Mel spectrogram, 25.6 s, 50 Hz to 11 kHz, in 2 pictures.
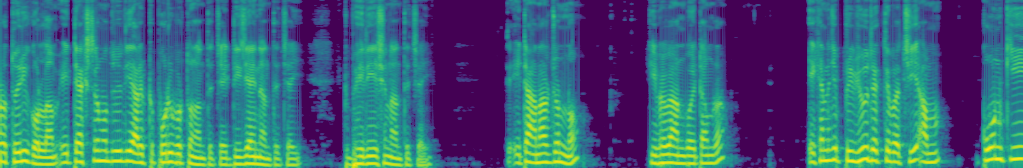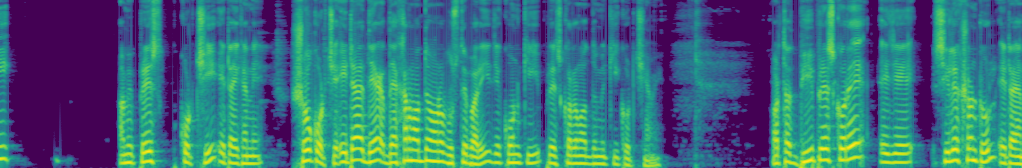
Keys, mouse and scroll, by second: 2.2 z, 2.8 click, 3.8 space, 4.0 click, 4.3 space, 6.3 v, 7.2 click, 15.1 v, 18.5 click, 25.0 click.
